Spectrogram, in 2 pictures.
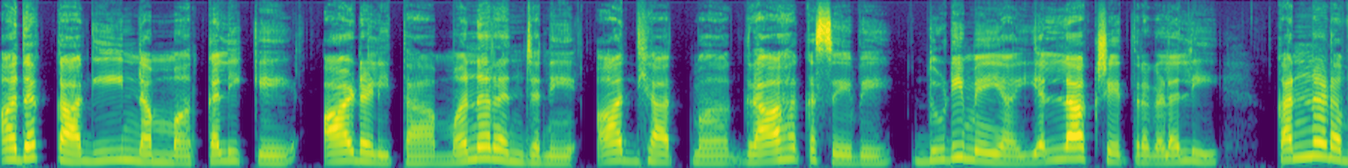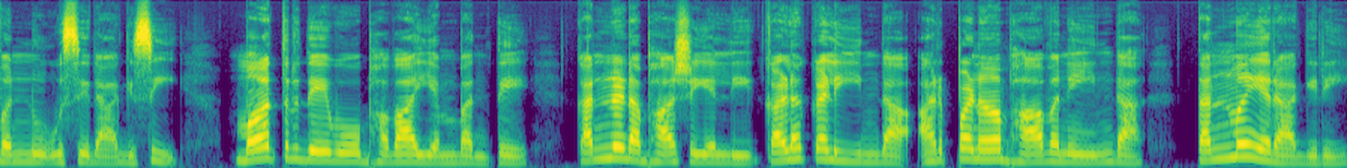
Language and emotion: Kannada, neutral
